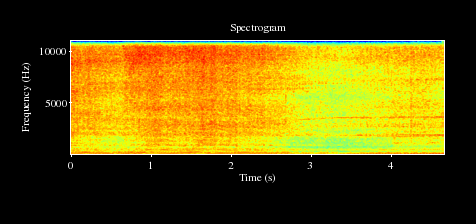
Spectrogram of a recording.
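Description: A 1987 Pontiac Trans Am GTA's V8 engine is revved several times, its pitch rising and falling, then settles into a steadier run. A steady low beat of music comes in near the end.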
